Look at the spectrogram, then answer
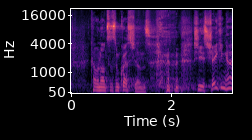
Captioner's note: laughs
